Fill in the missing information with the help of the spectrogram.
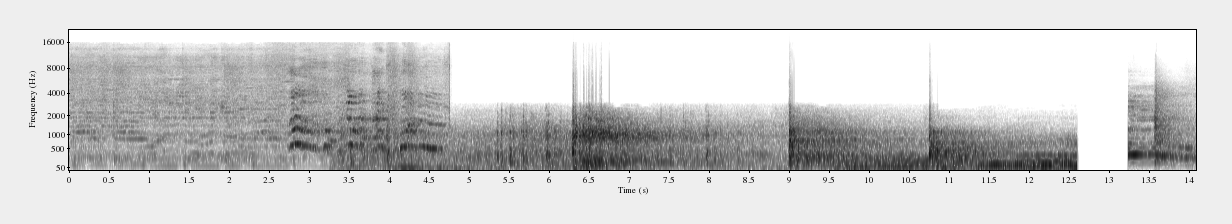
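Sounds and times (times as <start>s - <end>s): muffled low rumble: 3.2s - 6.3s.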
